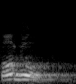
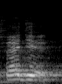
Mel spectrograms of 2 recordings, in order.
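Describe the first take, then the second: First: The word is pronounced thick and heavy. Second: The word is pronounced thin and light. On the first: The speaker calls it wrong. "Jangan dibaca foju" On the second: The speaker calls it right. "jimnya tipis"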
